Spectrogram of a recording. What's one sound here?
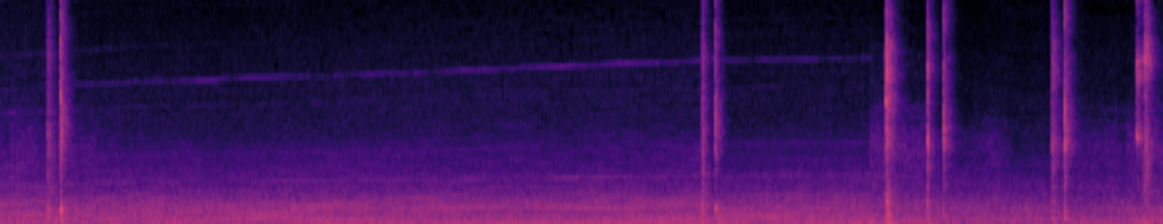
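Sharp clicks sound now and then as gears shift.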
